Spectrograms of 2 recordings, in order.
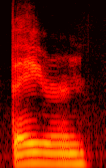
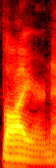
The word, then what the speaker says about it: Bayern: Bayern Munich. It's pronounced Bayern, actually, but yeah.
